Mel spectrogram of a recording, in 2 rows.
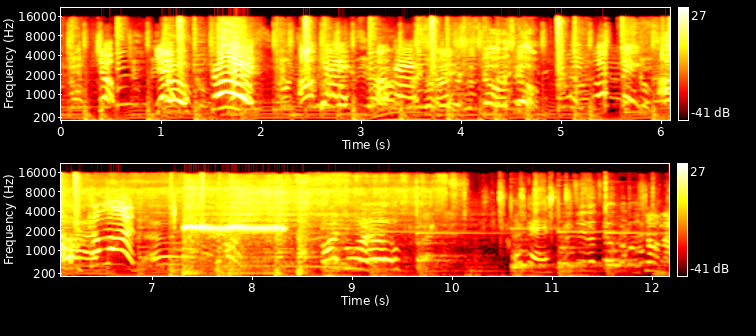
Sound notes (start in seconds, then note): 2.5 group chattering; 7.2 whistle blows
